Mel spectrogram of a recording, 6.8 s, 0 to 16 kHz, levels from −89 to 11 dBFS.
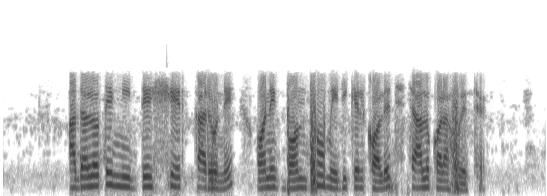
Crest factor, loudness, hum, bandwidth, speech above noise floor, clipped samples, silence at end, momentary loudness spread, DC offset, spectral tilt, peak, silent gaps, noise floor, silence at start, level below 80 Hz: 16 dB; -17 LUFS; none; 4.1 kHz; 36 dB; under 0.1%; 0.8 s; 7 LU; under 0.1%; -10.5 dB/octave; -2 dBFS; none; -53 dBFS; 0.85 s; -50 dBFS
